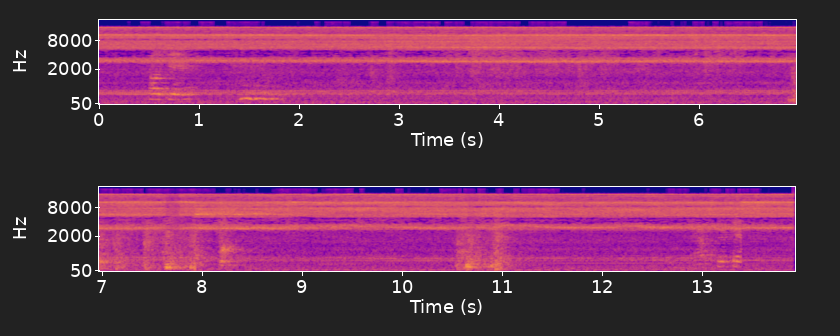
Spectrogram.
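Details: Nebuliser compressor running, steady mechanical hum and whine with brief background sounds, while a patient with severe cough inhales the mist with normal breathing.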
